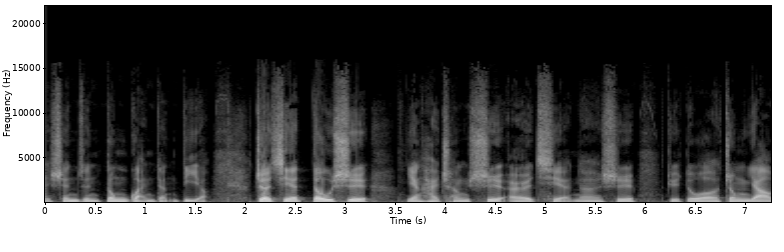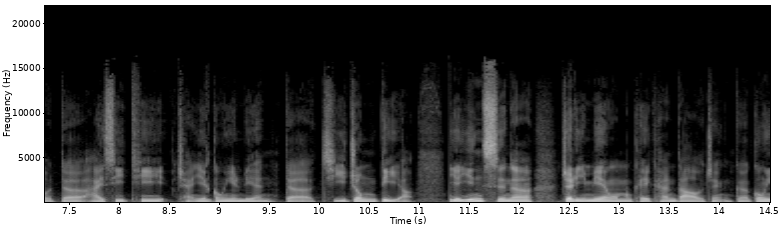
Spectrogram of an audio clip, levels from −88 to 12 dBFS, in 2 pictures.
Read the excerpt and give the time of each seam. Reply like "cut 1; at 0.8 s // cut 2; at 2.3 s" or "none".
none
